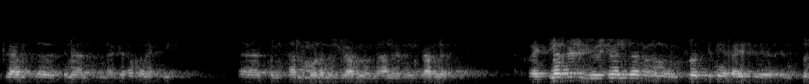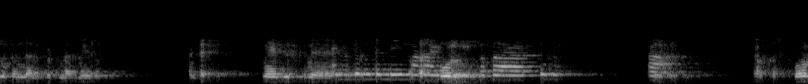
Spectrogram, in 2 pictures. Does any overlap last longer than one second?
No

